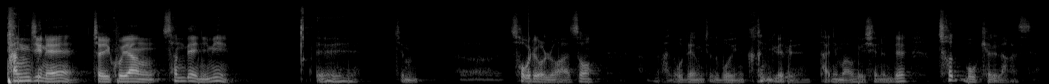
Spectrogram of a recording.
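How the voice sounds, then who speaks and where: Gravelly, animated male pastor. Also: mid-range voice, normal speed. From Chungcheong, Korea. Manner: animated storytelling, mimics voices and hums folk song lines. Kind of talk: sermon. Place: church sanctuary.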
